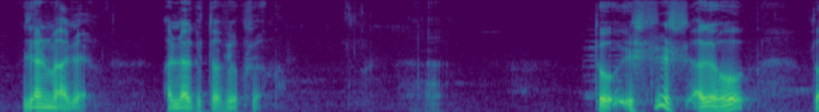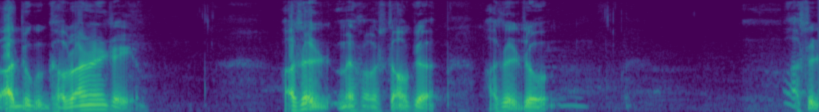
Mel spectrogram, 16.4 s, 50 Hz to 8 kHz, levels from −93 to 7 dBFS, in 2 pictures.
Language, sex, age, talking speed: Urdu, male, 60-79, 90 wpm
